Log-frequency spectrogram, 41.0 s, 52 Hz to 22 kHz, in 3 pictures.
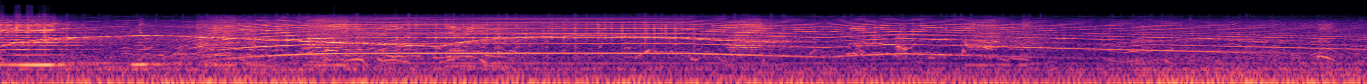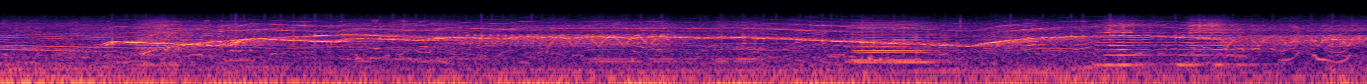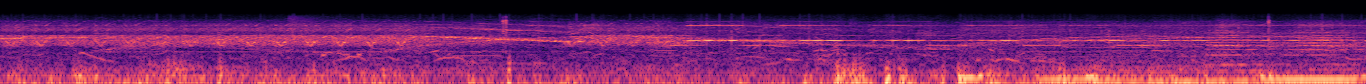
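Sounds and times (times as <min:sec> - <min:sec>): emergency vehicle sirens wailing: 0:00.0 - 0:41.0
short horn blasts: 0:24.6 - 0:26.2, 0:39.4 - 0:41.0.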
